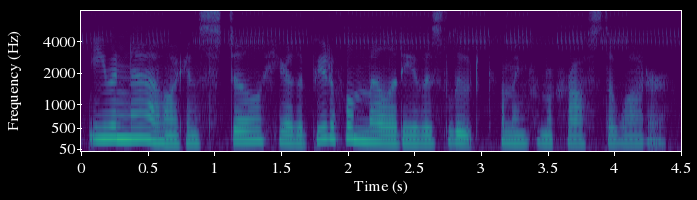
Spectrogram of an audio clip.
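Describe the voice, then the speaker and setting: A woman voicing a lovesick, weeping young maiden, speaking in a slow, melodramatic way. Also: lowish voice, dark tone, a little hiss or hum, close to an everyday voice. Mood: lovelorn.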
